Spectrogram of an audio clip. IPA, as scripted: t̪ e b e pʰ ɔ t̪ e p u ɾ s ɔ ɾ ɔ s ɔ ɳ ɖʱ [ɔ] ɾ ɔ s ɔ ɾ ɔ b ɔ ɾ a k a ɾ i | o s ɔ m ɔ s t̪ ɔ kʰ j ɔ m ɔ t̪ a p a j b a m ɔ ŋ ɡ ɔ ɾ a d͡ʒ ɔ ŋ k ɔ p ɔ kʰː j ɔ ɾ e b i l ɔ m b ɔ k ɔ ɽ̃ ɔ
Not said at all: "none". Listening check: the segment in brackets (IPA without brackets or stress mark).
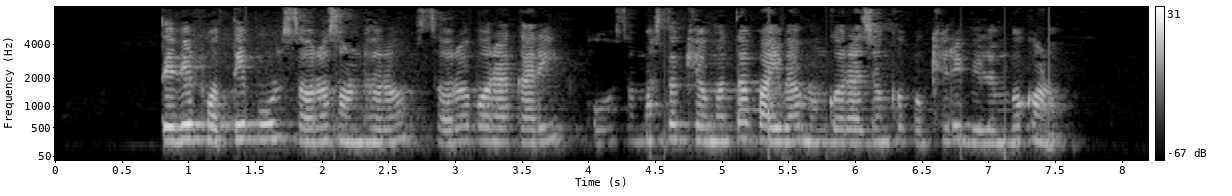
ɔ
